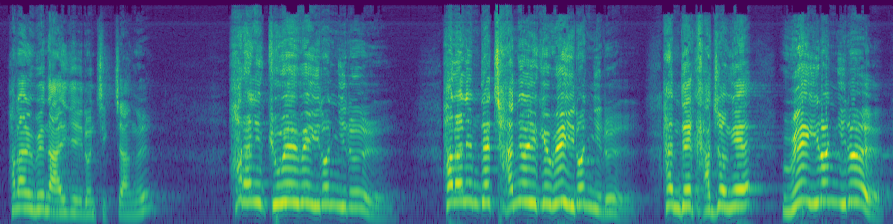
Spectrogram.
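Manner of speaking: complaining to God. Acted. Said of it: "제일 먼저 하는 게 불평입니다".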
